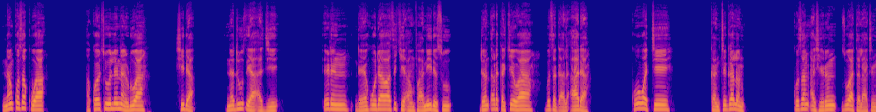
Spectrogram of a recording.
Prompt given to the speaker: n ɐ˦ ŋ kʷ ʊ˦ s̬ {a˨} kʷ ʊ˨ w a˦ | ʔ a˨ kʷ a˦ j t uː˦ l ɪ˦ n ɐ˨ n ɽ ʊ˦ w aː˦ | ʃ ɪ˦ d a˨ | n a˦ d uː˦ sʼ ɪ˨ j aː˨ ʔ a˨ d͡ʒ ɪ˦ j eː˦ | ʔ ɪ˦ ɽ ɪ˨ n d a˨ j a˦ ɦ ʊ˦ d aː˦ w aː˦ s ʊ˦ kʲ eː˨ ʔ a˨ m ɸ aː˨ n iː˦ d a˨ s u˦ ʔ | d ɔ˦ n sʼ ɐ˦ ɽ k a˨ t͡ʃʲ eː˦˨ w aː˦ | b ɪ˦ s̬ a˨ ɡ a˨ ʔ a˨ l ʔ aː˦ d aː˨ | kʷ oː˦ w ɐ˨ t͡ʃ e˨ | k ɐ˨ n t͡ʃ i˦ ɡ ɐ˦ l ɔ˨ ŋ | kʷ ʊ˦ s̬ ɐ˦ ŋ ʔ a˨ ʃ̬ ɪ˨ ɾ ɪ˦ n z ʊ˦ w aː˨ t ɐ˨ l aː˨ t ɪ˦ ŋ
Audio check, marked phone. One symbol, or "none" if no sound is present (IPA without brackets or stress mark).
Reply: a˦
